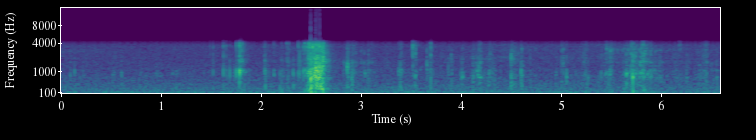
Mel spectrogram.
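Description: A foil-wrapped pack of trading cards being handled and torn open by hand: a few short crackles and clicks, the loudest about two and a half seconds in.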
